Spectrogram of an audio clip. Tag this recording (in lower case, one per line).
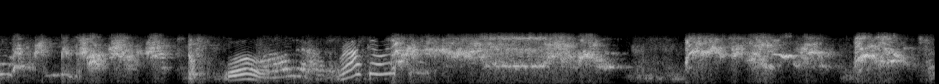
speech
